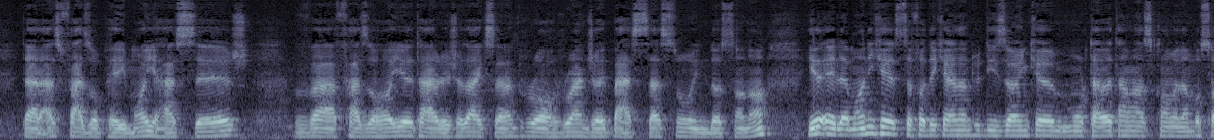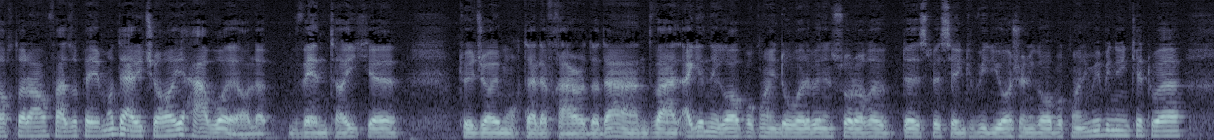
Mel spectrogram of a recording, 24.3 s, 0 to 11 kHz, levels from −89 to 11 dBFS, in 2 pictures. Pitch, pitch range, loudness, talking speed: 95 Hz, 90-110 Hz, -22 LUFS, 155 wpm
